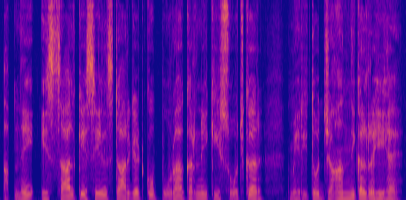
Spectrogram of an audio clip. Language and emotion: Hindi, fearful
